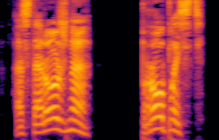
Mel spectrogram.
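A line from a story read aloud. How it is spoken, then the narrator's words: Shouting. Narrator (Russian): Харри уже пару раз кричал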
